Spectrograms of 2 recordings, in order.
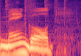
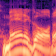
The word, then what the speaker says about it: Manegold: I'm here with Ty Manegold. Ty, first of all, did I pronounce the last name correctly? – Close. Manegold. – Manegold.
